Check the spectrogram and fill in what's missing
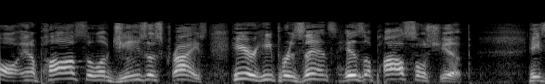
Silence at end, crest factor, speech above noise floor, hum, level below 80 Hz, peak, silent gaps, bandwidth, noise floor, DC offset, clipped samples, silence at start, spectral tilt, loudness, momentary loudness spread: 0 s; 18 dB; 25 dB; none; -58 dBFS; -4 dBFS; none; 8 kHz; -47 dBFS; under 0.1%; under 0.1%; 0 s; -3.5 dB/octave; -22 LUFS; 8 LU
